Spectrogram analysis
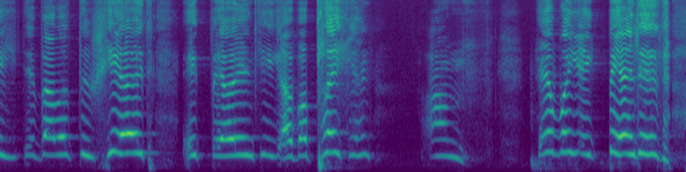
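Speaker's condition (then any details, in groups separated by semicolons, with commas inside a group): Cerebral palsy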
